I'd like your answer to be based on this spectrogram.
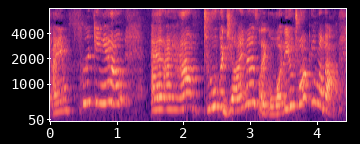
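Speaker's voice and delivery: high-pitched retold disbelief; hammed-up panicked incredulity; freaking out. Reliving shock at diagnosis.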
